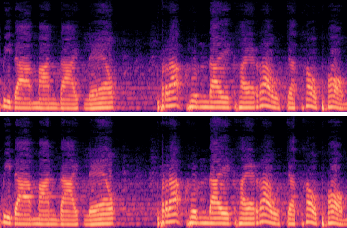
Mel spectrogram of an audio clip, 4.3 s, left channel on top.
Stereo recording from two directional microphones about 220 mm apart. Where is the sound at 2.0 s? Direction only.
20° right (ahead or behind).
